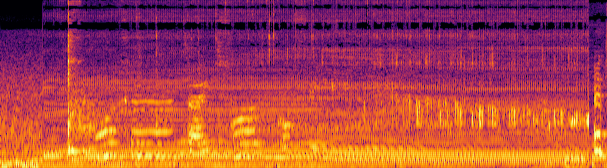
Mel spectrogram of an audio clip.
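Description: Background music starting about half a second in, with steady held tones under short pitched melodic phrases.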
